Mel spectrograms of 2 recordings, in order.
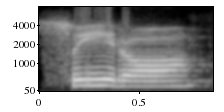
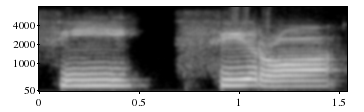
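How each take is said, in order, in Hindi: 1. s की आवाज़ भारी और भरी हुई है। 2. s की आवाज़ हल्की और पतली है। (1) "मोटे हर्फ" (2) "यहाँ पे मैं सी सी रॉ नहीं बोल रही हूँ"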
